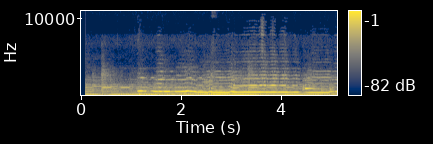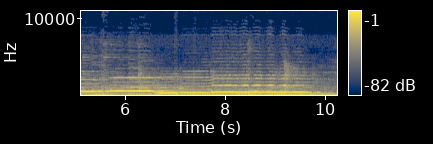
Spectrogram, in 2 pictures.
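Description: Native American 'Dragonfly' flute playing a slow melody of long held notes that step and slide between pitches, over a low steady hum.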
